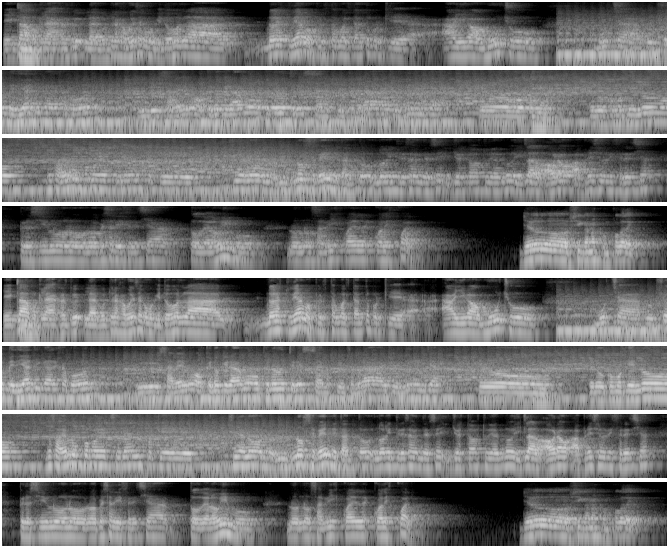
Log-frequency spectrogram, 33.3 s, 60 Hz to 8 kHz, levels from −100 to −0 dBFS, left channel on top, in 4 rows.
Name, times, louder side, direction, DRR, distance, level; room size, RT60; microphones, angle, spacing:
voice 1, 0.0-6.7 7.4-9.5 10.0-13.8 14.3-15.2 15.6-16.8 17.2-19.0 19.5-24.7 25.2-28.1 28.5-30.1, right 4 dB, 75° right, 9 dB, 0.4 m, -30 dB
sound 1, 6.9-21.8, right 1 dB, 40° right, 1.2 m, -36 dB
voice 2, 31.4-32.8, left 2 dB, 25° left, 6 dB, 0.3 m, -30 dB
4.5 x 2.2 x 4.8 m, 0.97 s
head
